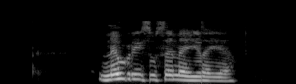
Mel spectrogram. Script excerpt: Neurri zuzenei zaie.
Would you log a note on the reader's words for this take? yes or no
no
